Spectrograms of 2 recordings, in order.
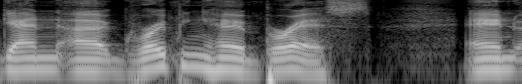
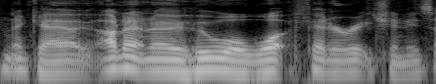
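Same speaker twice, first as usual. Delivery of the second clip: usual speaking voice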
